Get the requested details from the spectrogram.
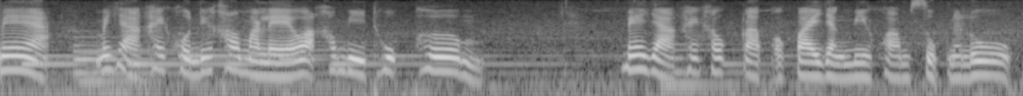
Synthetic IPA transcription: mɛː˥˩a˨˩mɛ˧˥˩njaː˨˩k̚ɦa˥˩jkʰo˧nt̪ʰiː˥˩kʰa˥˩wmaː˧lɛː˦˥wʔa˨˩kʰa˥˩wmiː˧t̪ʰu˦˥˩k̚pʰɤː˥˩m | mɛː˥˩jaː˨˩k̚ha˥˩jkʰa˧˥˩wkla˨˩p̚ʔɔː˨˩k̚pa˧jːa˨˩ŋmiː˧kʰwaː˧msu˨˩k̚na˧luː˥˩k̚

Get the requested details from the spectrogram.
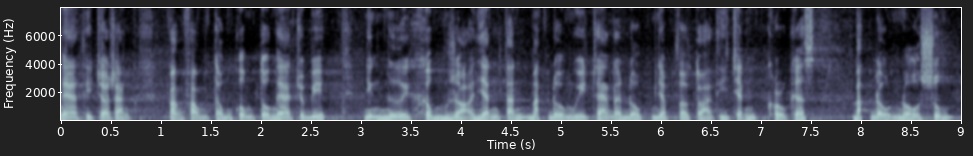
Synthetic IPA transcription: ŋaː˧t̪ʰi˨˩t͡ɕɔ˧za˨˩ŋ | va˧nfa˨˩wŋ͡mt̪ə˧˩wŋ͡mkə˧wŋ͡mt̪o˨˦ŋaː˧t͡ɕɔ˧ɓi˦˥ət̚ɲɨ̰˧˥ŋːɨ˨˩əjxə˧wŋ͡mzɔ̰˧˥za˧jŋ̟t̪a˨˦jŋ̟ma˨˩t̚ɗo˨˩ŋwḭ˧˥t͡ɕaː˧ŋɗa̰ː˧˥ɗo˨˩p̚ɲə˨˩p̚vaː˨˩wt̪waː˨˩t̪ʰḭ˧˨t͡ɕa˨˦jŋ̟ko˧kə˦˥s | ɓa˦˥t̚ɗə˨˩wno̰˧˩sʊ˨˦ŋ͡m

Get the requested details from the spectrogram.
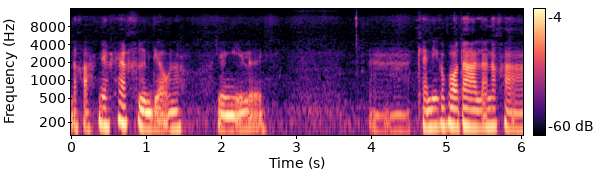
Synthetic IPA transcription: na˦˥kʰa˦˥ni˧˩ə˨kʰɛː˧˩kʰɯː˨˩ndḭ˨˩əwʔnɔ˦˥ʔ | ja˨˩ŋːḭː˦˥lɤ̰ː˧j | ʔaː˨˩kʰɛː˧˩niː˦˧kɔː˥˩pʰɔː˧˩t̪aː˧lɛː˦˥˩wna˦˥kʰa˦˧˥

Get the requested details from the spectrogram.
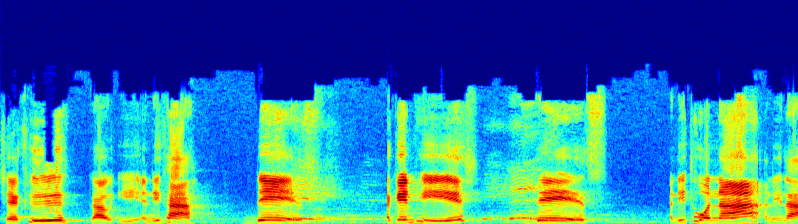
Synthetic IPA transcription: t͡ɕʰɛː˧˩kʰɯː˧ka˧˩wʔiː˧˩ʔa̰˧nːiː˦˥kʰa˥˩ | deː˧˩sʔa˧ke˧npʰiː˨˩˦sdeː˧˩s | ʔa˧nːiː˦˥t̪ʰu˧ənːa˦˥ʔa˧nːiː˦˥la˧˩

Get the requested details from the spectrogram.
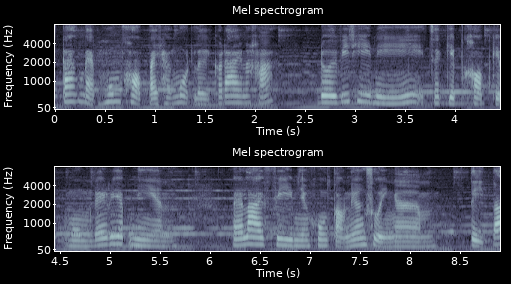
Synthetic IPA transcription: t̪aː˥˩ŋbɛː˨˩p̚ɦu˥˩˨mkʰɔː˨˩pːa˧jt̪ʰa˦˥ŋmo˨˩t̪̚lɤː˧jkɔː˥˩daː˥˩jna˦˥kʰa˦˥ʔ | doː˧jwi˦˥t̪ʰiː˧niː˦˥t͡ɕa˨˩ke˨˩p̚kʰɔː˨˩p̚ke˨˩p̚mu˧mdaː˥˩jɾi˥˩əp̚ni˧ən | lɛ˦˥laː˧jfiː˧mja˧ŋkʰo˧ŋt̪ɔː˨˩nɯ˥˩əŋsu˨˩ə˦jŋaː˧mt̪iː˨˩t̪a˥

